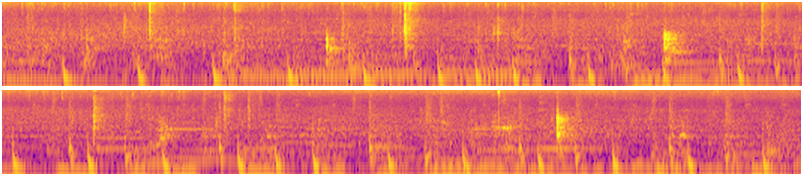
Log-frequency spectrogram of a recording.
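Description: Three or four sprigs of curry leaves sauté in a pan for a vadukapuli lemon curry, crackling in a continuous close sizzle with frequent small pops and tapping stirs throughout.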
